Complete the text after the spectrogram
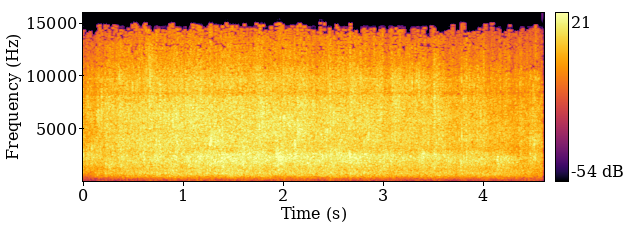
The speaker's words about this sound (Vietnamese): Nếu các con thấy rằng đó, bài học không vi phạm luật pháp, không làm những gì trái với lương tâm đạo đức, và những gì không được cho phép là điều mà các con nên tình nguyện làm, thì hãy cho một tràng vỗ tay thật lớn nào.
